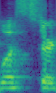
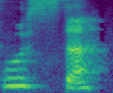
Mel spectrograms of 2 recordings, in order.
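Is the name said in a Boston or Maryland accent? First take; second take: Maryland; Boston. First: It is said in the speaker's Maryland accent. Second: It is said in a Boston accent.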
